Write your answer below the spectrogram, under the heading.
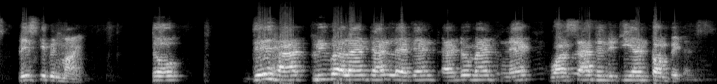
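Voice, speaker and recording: A man's voice: high voice, pushed and bright. A man in his thirties with a Hindi accent, teaching English vocabulary in a classroom, firing questions and repeating answers to his students. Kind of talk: classroom lecture. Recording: recorded from a distance.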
